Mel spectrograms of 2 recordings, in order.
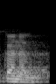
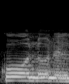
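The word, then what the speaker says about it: colonel: सिर्फ 3 शब्द हैं जिसमें ओ साइलेंट रहता है, जैसे कनल, ठीक है, इसमें कनल, ठीक है, ओ साइलेंट है, कोलोनल नहीं पढ़ते हैं, कॉनल, ठीक है।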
